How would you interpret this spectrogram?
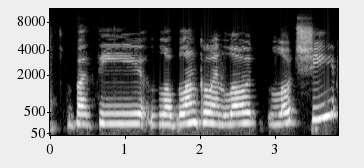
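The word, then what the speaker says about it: Locci: the Lo Blanco and lochi or Loki the way it's spelled is l-o-c-c-i August 21st 1968 they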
